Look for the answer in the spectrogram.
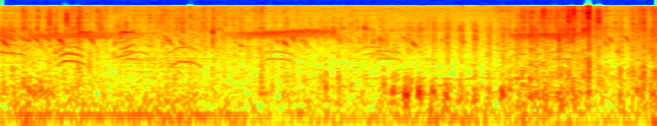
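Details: Iberian magpies bathing in a fountain; a string of arched whistled notes in the first two seconds, then mostly splashing water with low knocking sounds.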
